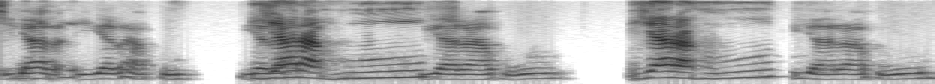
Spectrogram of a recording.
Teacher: रा लंबा रा जो है लंबा नहीं है मोटा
